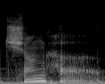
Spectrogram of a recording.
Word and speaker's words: Chung Ha: So shout out to Chung Ha, is how you say her name.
